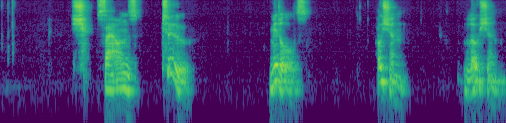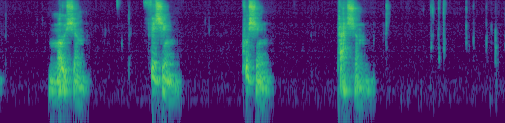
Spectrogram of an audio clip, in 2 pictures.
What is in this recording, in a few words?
SH sounds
